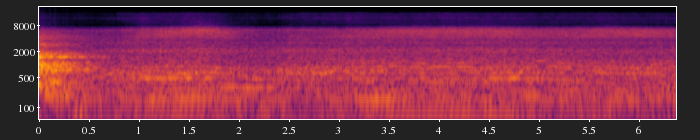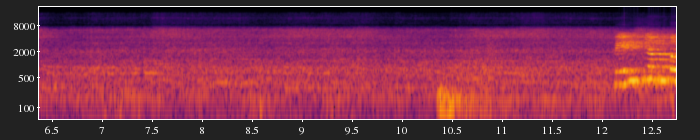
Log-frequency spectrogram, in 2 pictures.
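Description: A steady, even hiss over a faint low hum, with a single thump about ten seconds in.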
